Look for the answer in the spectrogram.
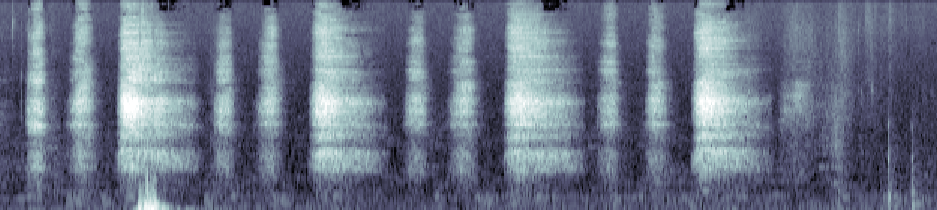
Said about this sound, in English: you're going to do a three part breath so it's a two part inhale one part exhale and you're going to continue for the duration of the music so it's going to sound like this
